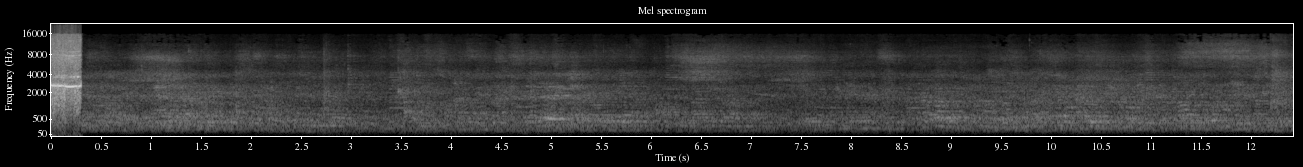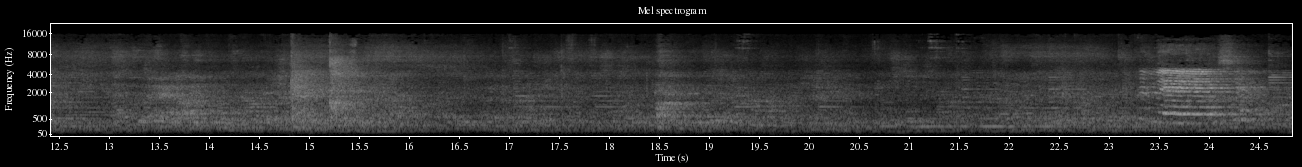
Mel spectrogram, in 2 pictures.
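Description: A young woman speaks with animation in a large echoing hall.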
